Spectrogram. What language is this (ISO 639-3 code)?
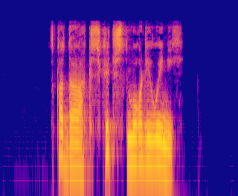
kab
